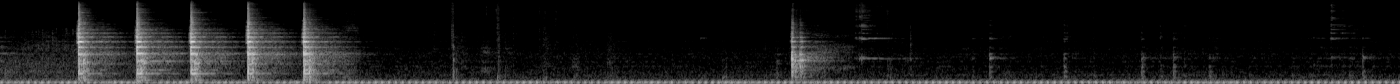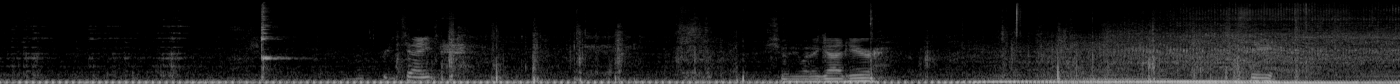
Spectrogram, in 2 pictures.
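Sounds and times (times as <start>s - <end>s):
steady low hum: 0.0s - 28.0s
hammer strikes on metal: 0.8s - 3.6s, 7.9s - 8.5s.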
